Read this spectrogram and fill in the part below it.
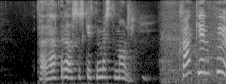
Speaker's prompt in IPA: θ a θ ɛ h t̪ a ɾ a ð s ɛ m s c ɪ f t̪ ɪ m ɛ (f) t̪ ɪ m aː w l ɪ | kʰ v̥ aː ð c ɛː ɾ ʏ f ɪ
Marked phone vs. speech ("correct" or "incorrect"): incorrect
